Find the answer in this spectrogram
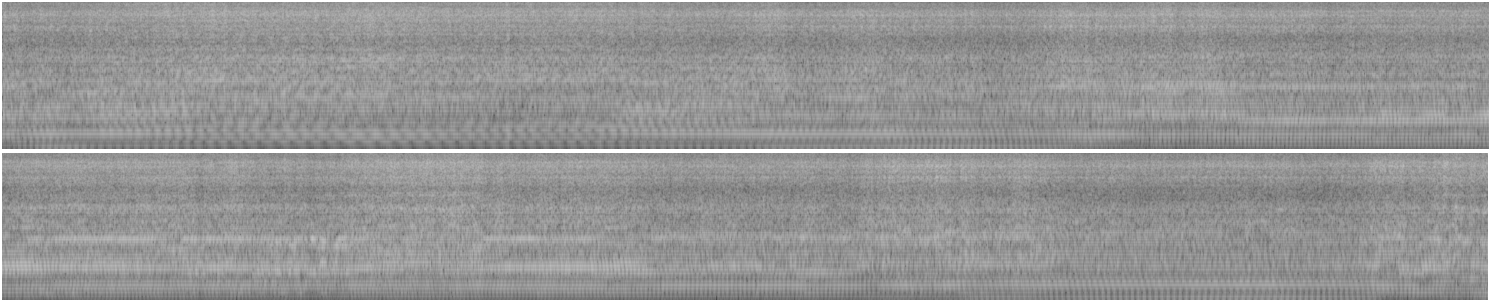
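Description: Motorcycle engine running at a raised, steady idle while its carburettor air screw is being adjusted. The revs hold at the high point that marks the air-fuel mixture setting, then fall near the end.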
